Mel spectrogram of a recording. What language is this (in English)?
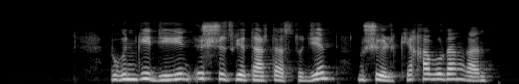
Kazakh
